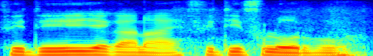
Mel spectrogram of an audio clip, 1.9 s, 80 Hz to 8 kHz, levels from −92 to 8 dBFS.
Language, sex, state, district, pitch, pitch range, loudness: Chakma, female, Tripura, West Tripura, 120 Hz, 110-130 Hz, -15 LUFS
